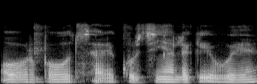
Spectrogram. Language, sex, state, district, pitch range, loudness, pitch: Hindi, male, Jharkhand, Deoghar, 110-115 Hz, -17 LUFS, 115 Hz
